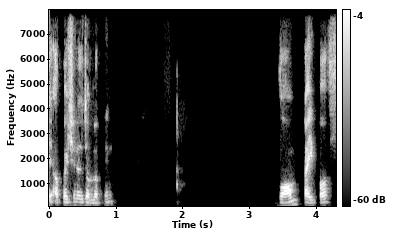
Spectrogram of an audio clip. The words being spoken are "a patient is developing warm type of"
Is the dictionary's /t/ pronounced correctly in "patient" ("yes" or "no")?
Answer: no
